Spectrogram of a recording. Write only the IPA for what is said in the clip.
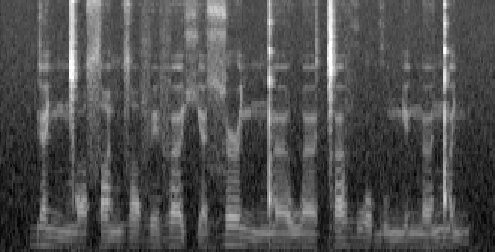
ɡɛɲŋ͡ǀɒ sˤiɲzˤə˞v evɜçɛ ɮə˞ɲ ŋ͡ǃɜ wɜ ǀɐv woɡuɲe ŋɜŋ͡ǃɐɲ

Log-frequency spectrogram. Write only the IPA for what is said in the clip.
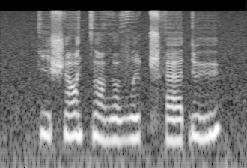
kiʃɑ̃ tʲæ̃ðˤyviʈ͡ʂʰæ ɗy

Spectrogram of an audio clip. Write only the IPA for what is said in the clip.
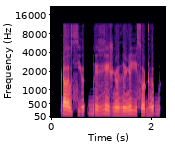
ɽʌlsʲɵ | bɪ ɣeʒɳʏði ɳisoɖʱɵb

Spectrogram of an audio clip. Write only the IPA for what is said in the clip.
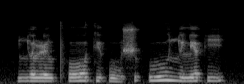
ʎɵlɭɨl pʰoːkʲuʔuːʃ | uːʎɵ lʲɐki

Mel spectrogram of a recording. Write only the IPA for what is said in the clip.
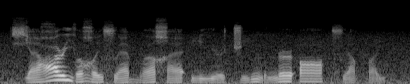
çæ˩˧ ʕə˞˥jʊ˩˥ʁʷi˩˧sʷæ˩˧ bʌ˩˥χæ˩˧ ʔi˩lʲə˞˩ t͡ʃi˩˥ŋə˩ŋə˞˥ʔɑ˥ | sʷæ˩˧qʷi˩

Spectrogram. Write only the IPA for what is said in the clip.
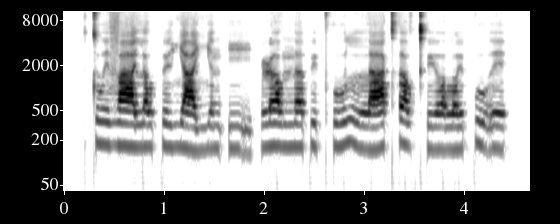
tuɪ̯va lʲəlˠpyʎa ʎənʔi | ɭəlˠ nɜpypʰu lːa kʰəlˠkʰyʊ̯lˠy puɪ̯

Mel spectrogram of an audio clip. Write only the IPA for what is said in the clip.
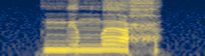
mʲəm ɜħ

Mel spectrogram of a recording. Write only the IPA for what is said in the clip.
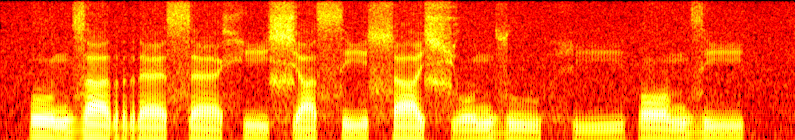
o˥˧nza˥˧ ræ˧sæ˧˩xi˥˧ɕa˧ si˥ɬa˥ ɕo˩˧nzu˧˩ hi˩˧ | ɔ˧˩nzi˥

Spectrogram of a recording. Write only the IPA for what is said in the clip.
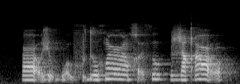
ʕɔ̰ʒo̰ bɔ̰ xʷə̰doxõ ʕõχə̰θu | ɮəqʼə̃ ʕɔ̰

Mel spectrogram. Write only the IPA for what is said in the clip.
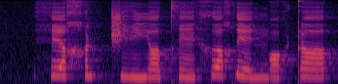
he˦χə̃˦ʈt͡ʃi˨ jʌ˨t̪ʰẽ˨ xɤ˦χɾʲe˨ ŋɔ˨xʈʌ˦

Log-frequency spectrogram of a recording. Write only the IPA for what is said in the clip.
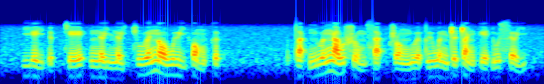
je˨˩˦jɗə˨˩k̚ce˧˥ | nə˨˩jnə˨˩˨j cu˧˥ə̯nɔ˧ wɨ˨˩˦jʔɔ˨˩˨m kə˦˥k̚ | t̪a˨˩k̚ɲu˧˥ə̯ŋa˧˥w ʂo˨˩˨msa˨˩k̚ʂɔ˨˩ ŋu˨˩ə̯t̪ɨ˧ wə˨˩˦ŋʈe˧˥ʈa˨˩˨ŋke˨˩ ɗu˧sə˨˩˦j

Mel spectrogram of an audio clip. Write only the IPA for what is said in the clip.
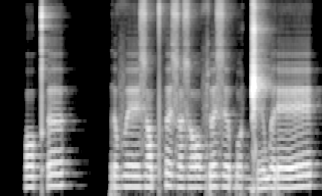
ɔkʼɜ | ɾʌvɛːzɒpʰɜ zɒzɔːvɾɜzɜ ɓɔɡ͡ǁɛwɜ ɾɛː

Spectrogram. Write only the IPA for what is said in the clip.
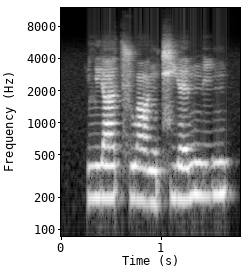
ljä˧˥t͡swɑ˨˩ŋt͡ɕjɛ˧˥ n̪i˥ŋ

